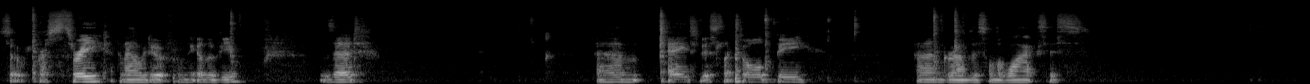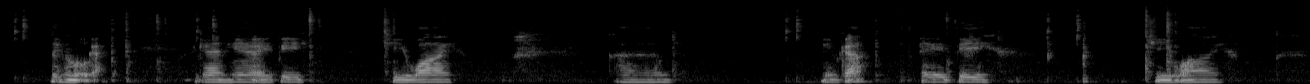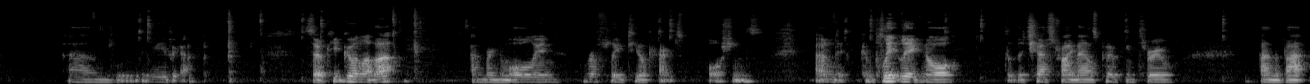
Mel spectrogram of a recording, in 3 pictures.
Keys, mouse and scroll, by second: 0.4 KP_3, 7.6 b, 13.4 click, 14.4 a, 14.7 b, 21.1 click, 22.2 a, 22.6 b, 27.7 click, 28.6 a, 28.8 b, 33.0 click, 34.7 middle click, 35.7 middle click, 37.5 middle click.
